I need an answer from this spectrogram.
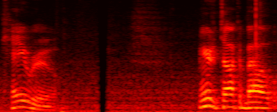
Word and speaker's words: Keiryu: my cued k all right hold on it's pronounced k roo not ki ryu even though it's k e i says k and it's k-roo i'm here to talk about what happened to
